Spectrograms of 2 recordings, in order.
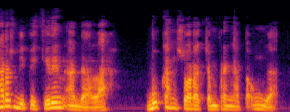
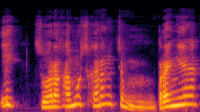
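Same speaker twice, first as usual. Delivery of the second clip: mock acquaintance remark; 11 semitones higher than usual. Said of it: "ketemu orang terus bilang".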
